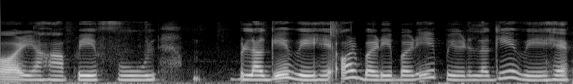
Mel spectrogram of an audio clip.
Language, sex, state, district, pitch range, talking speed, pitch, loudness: Hindi, female, Jharkhand, Garhwa, 205-210 Hz, 145 wpm, 210 Hz, -17 LUFS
